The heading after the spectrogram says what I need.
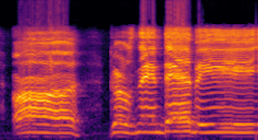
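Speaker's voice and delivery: very high, very loud, rough, rasping stoner voice. Showing the voice of a pot smoking taco character: Cheech Marin voice. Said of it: "me doing a Cheech Marin, uh, impression".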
